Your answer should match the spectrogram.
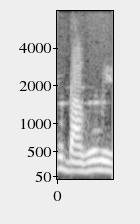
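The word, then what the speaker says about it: warum: what মানে কি বাগুম বাগুম উচ্চারণটা কি বারুম লিখে আসবে বারুম হবে না বাগুমই হবে হ্যাঁ সাধারণত আমরা এটাকে বাহুমও বলতে পারি নরমালি জার্মানরা যখন বলে এটা গলা থেকে বলে আর কি আর টাকে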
